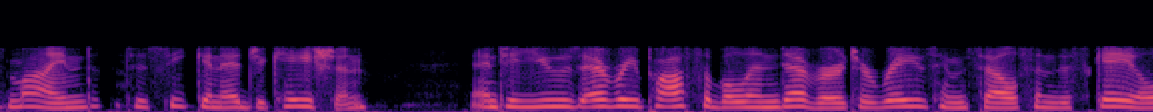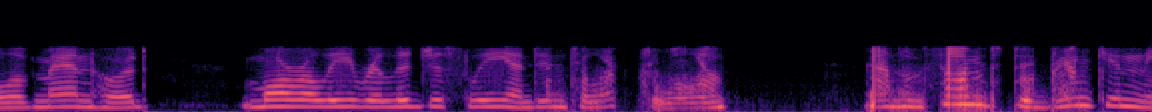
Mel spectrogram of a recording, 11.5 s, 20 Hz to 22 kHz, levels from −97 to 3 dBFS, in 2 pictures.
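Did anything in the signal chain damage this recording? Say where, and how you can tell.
Yes, at the codec. From 8.5 to 11.17 s the speech is buried in harsh distortion, a codec payload misread with G.726 code-word bits unpacked in the wrong order.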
